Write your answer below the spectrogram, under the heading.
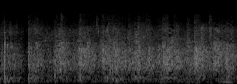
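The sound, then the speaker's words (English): Audience applause from a crowd at a talk: dense, steady clapping that stays loud and continuous throughout, with only a brief dip near the start. “we can clap, we can clap.”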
